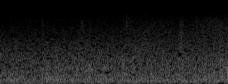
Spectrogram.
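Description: Steady, even background hiss of room noise, with no distinct events.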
